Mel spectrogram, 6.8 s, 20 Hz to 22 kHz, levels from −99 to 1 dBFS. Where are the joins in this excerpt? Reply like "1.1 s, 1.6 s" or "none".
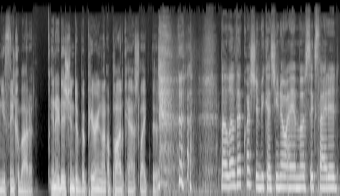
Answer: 2.1 s, 5.7 s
